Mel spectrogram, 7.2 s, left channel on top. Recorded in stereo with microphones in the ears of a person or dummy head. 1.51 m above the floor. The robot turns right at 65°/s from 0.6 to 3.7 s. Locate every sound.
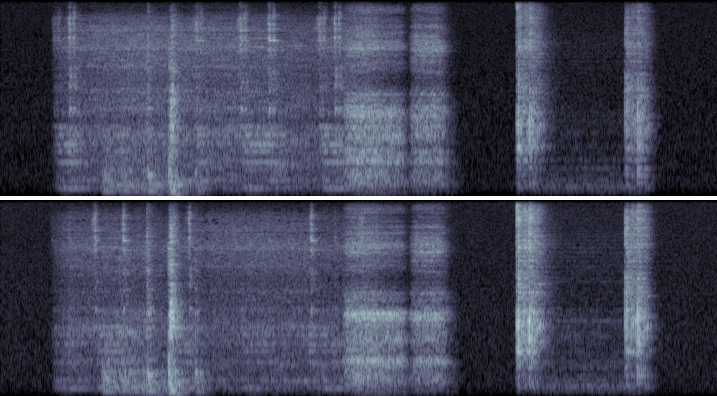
1.0 s a drawer: 55° right (ahead or behind), 1.5 m; by 2.1 s 45° right (ahead or behind), 1.5 m
3.4 s breathing: 5° left (ahead or behind), 0.9 m; by 4.5 s 25° left (ahead or behind), 0.9 m
5.2 s a camera shutter: 10° right (ahead or behind), 0.5 m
